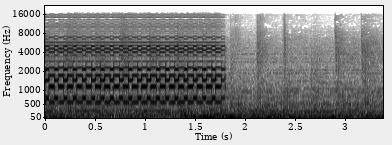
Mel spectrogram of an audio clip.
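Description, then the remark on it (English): A telephone rings with a bright, rapidly trilling bell tone, steady, then cuts off abruptly after under two seconds, leaving quiet background noise. “Linda eventually just stopped answering the phone.”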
